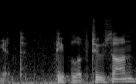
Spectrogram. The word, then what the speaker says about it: Tucson: in the Tempe, I believe is how they annoyingly pronounce it. I'm sorry. And also, it's Tucson, the way you're spelling it. People of Tucson.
